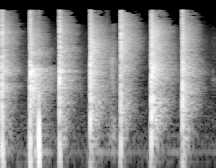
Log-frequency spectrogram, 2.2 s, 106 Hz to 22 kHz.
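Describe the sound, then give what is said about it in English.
Seven sharp, crisp slaps land one after another in a quick, steady rhythm, each a bright smack that fades fast, with no talking. “That was 19 slaps.”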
